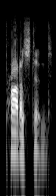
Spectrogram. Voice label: "Protestant", American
